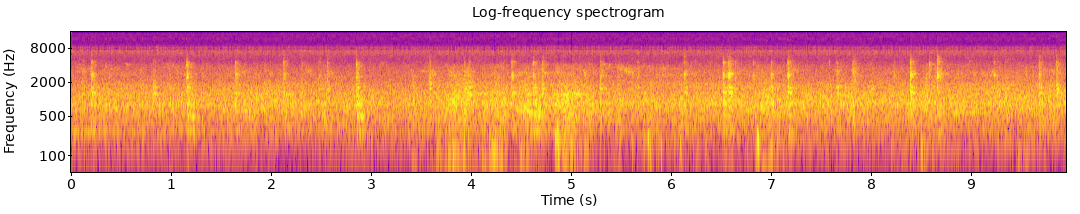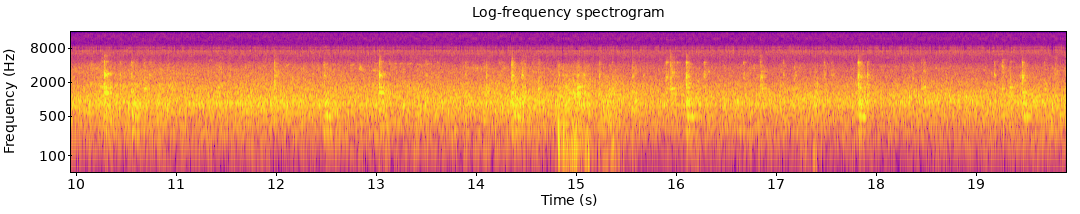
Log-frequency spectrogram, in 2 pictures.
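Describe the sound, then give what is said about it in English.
A steady wash of distant traffic fills the background at 6:45 in the morning on a rainy day, while faint, irregular drips from downspouts tick and tap over it throughout, with no voices. “Unfortunately, all I can capture at 6:45 in the morning is a bunch of traffic in the distance and the slight sound of the dripping of the downspouts.”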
